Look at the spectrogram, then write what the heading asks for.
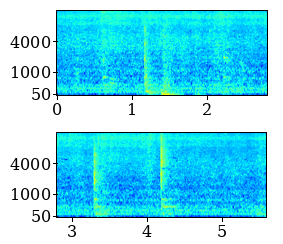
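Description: Ground beef and beaten egg stuffing sizzling in a stainless steel pan while it is stirred with a wooden spatula, with three sharp knocks of the spatula against the pan.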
